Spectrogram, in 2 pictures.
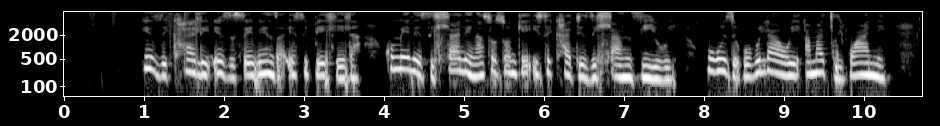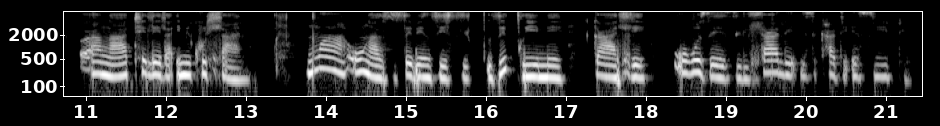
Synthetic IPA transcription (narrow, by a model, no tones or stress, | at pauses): izikʰaliʔezisɛβɛnd͡zʱa̰ʔesib̥ʱɛɮɛlaɣumɛlɛziɬalɛŋasɔsɔŋkʼɛ̰ʔḭsikʰatʰiziɬand͡zʱiwɛuɣuzɛɣuβulawɛʔamaɡ͡ǀʱiɣwanɛ | aŋatʰɛlɛla̰ʔimikʰuɬaːnɛ | ŋ͡ǁauŋazisɛβend͡zʱisiziɡ͡ǀʱinɛ | ɣaɬɛ | uɣuzɛziɬalɛʔisi̥kʰatʰiʔesiːd̥ʱɛ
